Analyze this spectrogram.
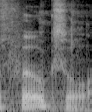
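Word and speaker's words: forecastle: is it floor castle it's spelled for castle uh but people call it a foxhole i like to call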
